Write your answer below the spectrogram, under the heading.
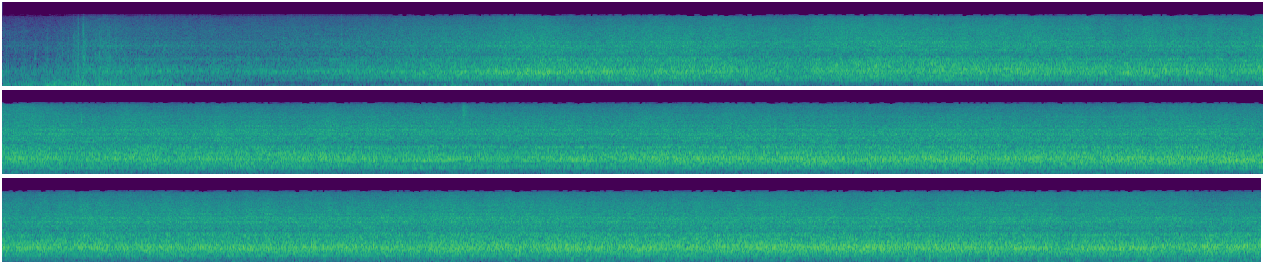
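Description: Railway carriage running along the line, a steady noise of wheels on rails heard from inside the coach, no longer buffeted by wind on the microphone. It is quieter for the first couple of seconds, then holds steady.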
